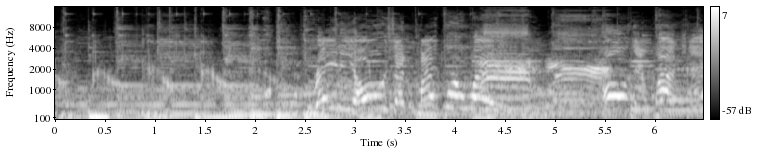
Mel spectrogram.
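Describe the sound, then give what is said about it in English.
A voice imitates a duck, letting out a string of loud, nasal quacks in quick uneven bursts, rising and falling in pitch over a steady, busy musical backing. “If I don't like what I'm hearing, I quack.”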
